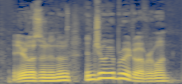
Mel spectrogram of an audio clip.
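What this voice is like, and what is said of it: Weird put-on voice. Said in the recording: “That's a weird voice. You never used that before.”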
